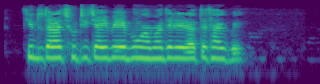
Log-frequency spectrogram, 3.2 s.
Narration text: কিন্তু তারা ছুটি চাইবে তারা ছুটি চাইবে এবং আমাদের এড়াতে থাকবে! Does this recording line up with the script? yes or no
no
